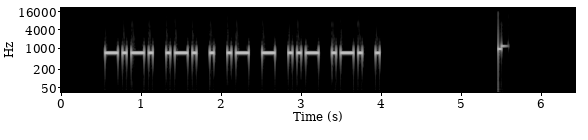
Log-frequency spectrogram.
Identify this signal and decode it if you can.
Morse code, heard as a keyed tone, about 22 wpm, 700 Hz. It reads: CREATURE
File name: practice / 22wpm / Eight Letter Words - 22wpm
